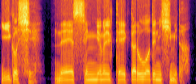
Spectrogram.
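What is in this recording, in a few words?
Vox korean; voices; heroes; Clause ice; kingsraid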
